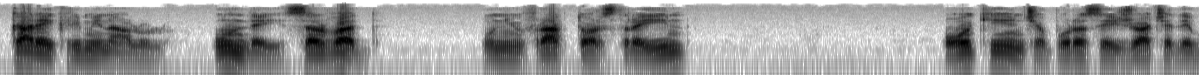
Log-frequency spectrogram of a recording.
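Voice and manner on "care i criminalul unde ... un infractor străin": ordinary delivery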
